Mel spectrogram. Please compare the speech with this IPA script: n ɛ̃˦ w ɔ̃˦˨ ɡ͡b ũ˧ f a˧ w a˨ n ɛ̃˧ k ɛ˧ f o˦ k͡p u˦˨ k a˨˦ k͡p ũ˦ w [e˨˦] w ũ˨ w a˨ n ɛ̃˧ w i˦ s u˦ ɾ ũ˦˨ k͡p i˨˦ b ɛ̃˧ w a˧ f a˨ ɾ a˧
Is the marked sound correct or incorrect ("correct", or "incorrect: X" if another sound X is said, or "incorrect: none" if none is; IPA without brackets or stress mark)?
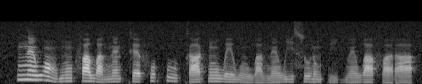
incorrect: e˧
